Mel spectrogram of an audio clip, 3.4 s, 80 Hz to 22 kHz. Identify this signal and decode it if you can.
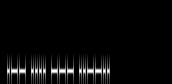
Morse code, heard as a keyed tone, about 28 wpm, 700 Hz. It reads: WHO?
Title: Sentences from Top 800 Words 30wpm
